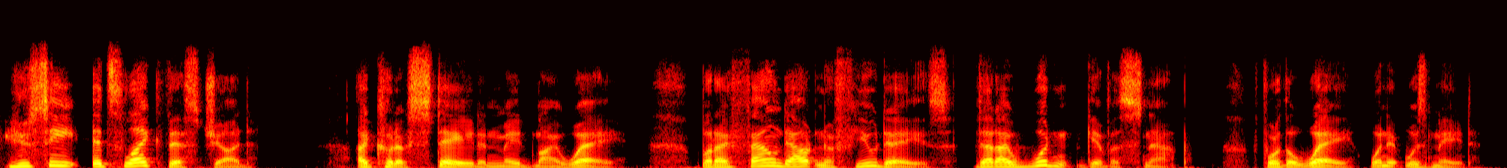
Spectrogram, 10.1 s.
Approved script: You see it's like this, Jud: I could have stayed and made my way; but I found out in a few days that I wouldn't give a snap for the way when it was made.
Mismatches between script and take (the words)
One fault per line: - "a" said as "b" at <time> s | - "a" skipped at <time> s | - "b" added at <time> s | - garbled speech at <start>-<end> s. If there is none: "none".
none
